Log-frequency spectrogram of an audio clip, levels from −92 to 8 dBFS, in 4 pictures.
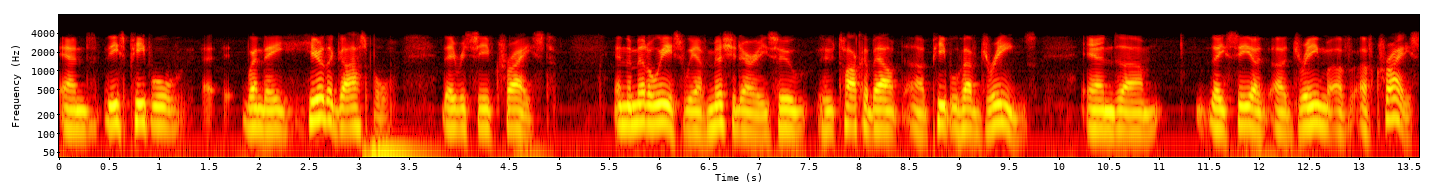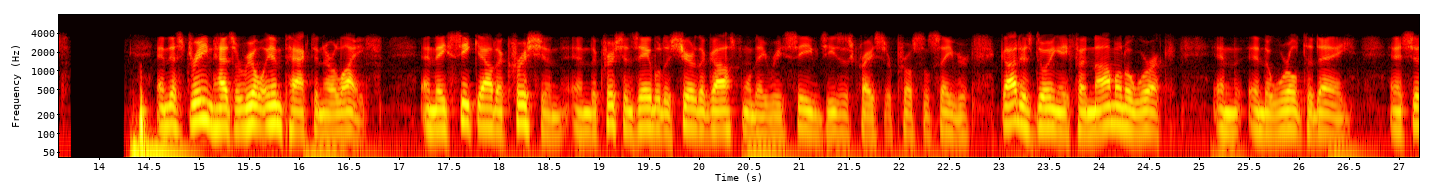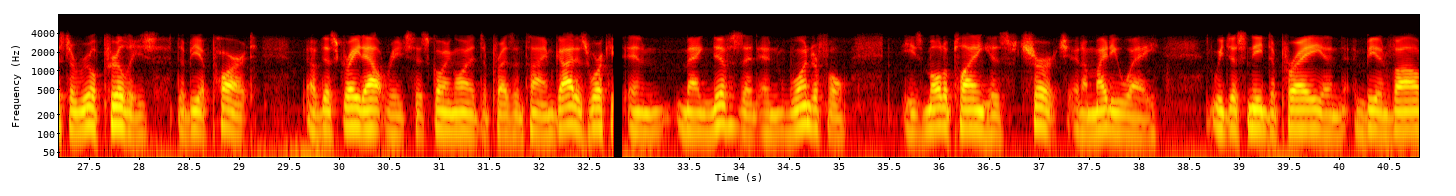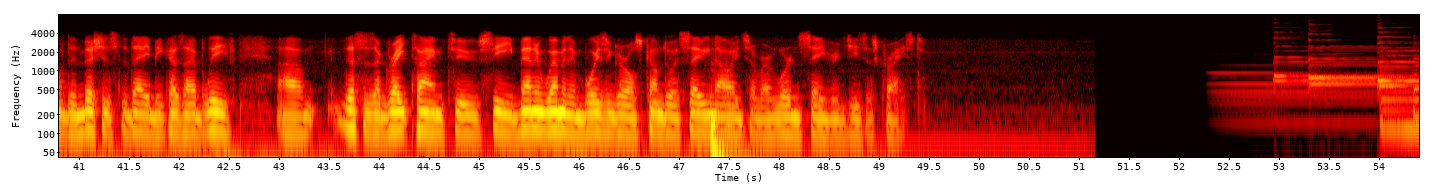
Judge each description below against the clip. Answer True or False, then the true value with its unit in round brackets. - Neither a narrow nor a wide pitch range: True (3.9 semitones)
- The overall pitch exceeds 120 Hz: False (110 Hz)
